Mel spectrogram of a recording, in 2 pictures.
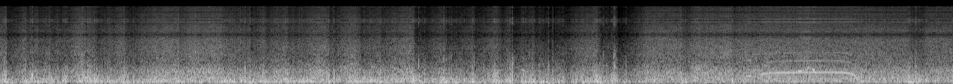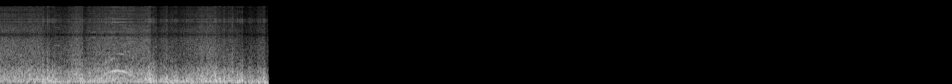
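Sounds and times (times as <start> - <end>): surf breaking: 0.0 - 12.2
wind buffeting microphone: 0.0 - 12.2
person calling out: 7.5 - 8.6, 10.4 - 11.0.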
